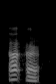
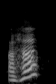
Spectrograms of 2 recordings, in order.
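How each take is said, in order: First: Gut no. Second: Gut yes. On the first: Answering the same question a second time, a quiet gut no. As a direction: shake it off with a quiet no. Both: Shown as a demonstration. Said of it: "in the minute gut response".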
